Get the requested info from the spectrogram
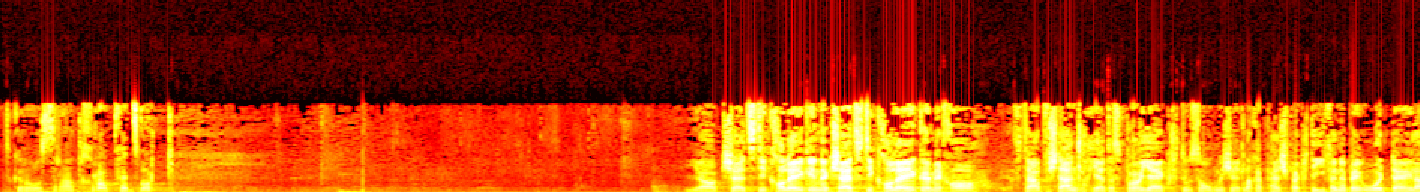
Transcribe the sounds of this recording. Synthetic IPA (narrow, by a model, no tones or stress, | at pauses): d̥əɡ̥ɾoːsrɑːtχɾɔpfhɛt͡sʋɔrt | jɑːkʃɛt͡stikʰɔleːɡɪnəkʃɛt͡stikʰɔleːɡəmɪχɑsɛlpfəʃtɛntlɪχjeːdəsprɔjɛkχtusʊnəʃiːdlɪχəpʰɛɐʃpɛkχtiːfənəbeuːɐtæɪlə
